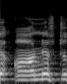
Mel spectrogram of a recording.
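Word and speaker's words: honest: करना है आपको उच्चारण किसका करना है आपको उच्चारण इस एडजेक्टिव का करना है तो एडजेक्टिव को जब लिखोगे ऑनेस्ट तो बताओ अन से शुरू होगा यानी राम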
